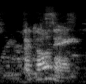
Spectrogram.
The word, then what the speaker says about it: Adonai: The correct pronunciation, Adonai.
